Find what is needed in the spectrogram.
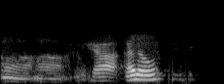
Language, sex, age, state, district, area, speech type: Goan Konkani, male, 60+, Goa, Bardez, urban, conversation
